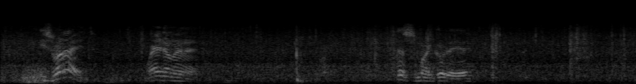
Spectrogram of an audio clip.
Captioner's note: whispering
